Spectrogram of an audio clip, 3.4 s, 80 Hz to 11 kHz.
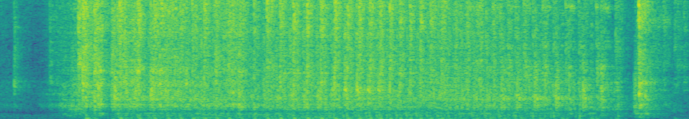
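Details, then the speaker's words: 1930s–40s Briggs & Stratton single (sold as a 1937 Model A, owner thinks possibly a Model B), not run since the last session, pulled: it catches and pops along evenly for a few seconds before cutting out; it starts and runs. "she started there we go that's your briggs for you"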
